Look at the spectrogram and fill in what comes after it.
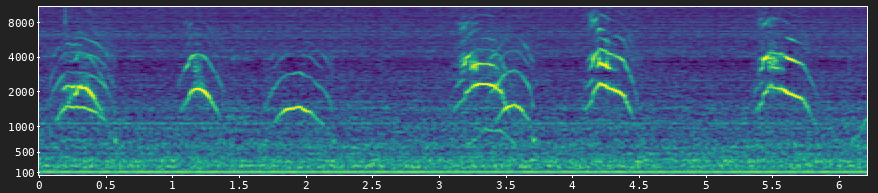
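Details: Ragdoll kittens raised in a home in central Kansas mew repeatedly, about every second, high thin arched cries overlapping at times as several call together, above a steady low hum.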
